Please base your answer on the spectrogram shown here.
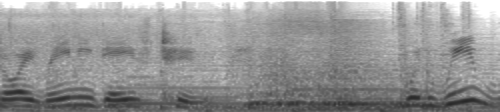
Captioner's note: whooshing sound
